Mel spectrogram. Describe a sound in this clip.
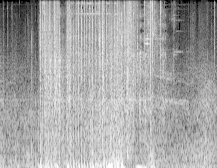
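A rifle fires a rapid burst of shots indoors.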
